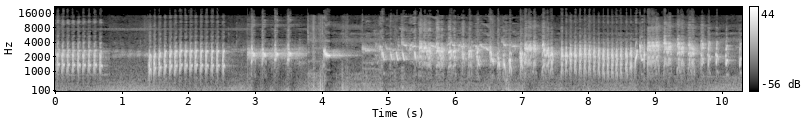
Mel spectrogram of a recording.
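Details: Trucukan, or yellow-vented bulbul, in energetic 'ropel panjang' challenge song used as a training lure: fast buzzy repeated trills, then a dense, jumbled stretch of overlapping chirps and whistles that grows busier toward the end.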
